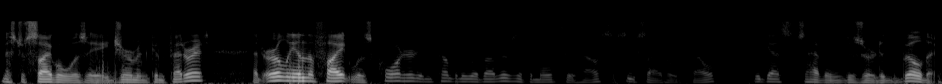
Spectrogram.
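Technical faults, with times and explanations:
0.97 to 1.26 s, 2.90 to 3.15 s and 6.14 to 6.35 s: bit errors on an ADPCM link. Short stretches of pops and rough, gritty bursts with brief jumps in level. A flipped bit throws off the decoder's step size and predictor, so each error keeps ringing for some milliseconds before the decoder settles back down. The error rate is low, under one percent.
7.76 to 8.84 s: zipper noise. The speech level changes by roughly 20 dB in coarse 3 dB steps, about seven per second, with no smoothing between them. Each step lands as a small click, which gives a ticking, zipping texture on top of the level change.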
